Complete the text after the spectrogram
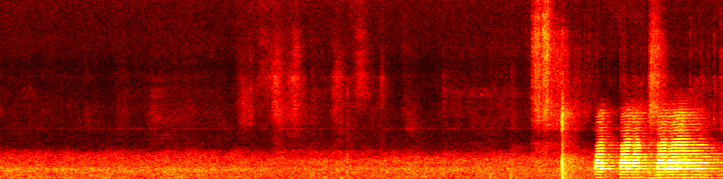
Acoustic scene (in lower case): subway station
